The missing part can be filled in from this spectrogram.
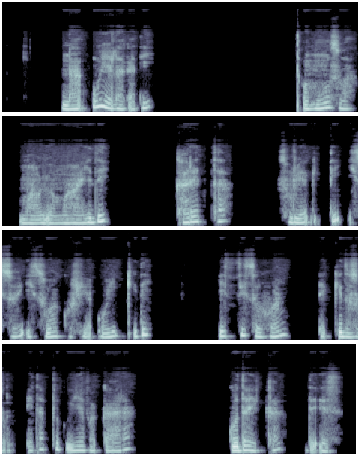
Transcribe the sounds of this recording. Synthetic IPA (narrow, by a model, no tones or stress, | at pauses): naːʔʊjɛlɐɡɐt̪ɪ | t̪ʼɔmːoːsʊwa | maːwjʊ̰wamajɪd̪ɪ | kʰɐɾɛt̪ʰːɐ | sʊɾɪjɐɡɪd̪̥ʼːɪɪsːɔjʔɪsːʊwakʊʃɪjɐ̰ʔɔjkʼːɪd̪ɪ | ɪsːɪsɔhʊwɐn | ɛkʼːɪd̪ɔs̬ɔ̰nʔɛt̪ɐpːɛɡʊ̰jːɐbɐɡːaːɾɐ | ɡ̥ɔd̪ɐjkʰːɐ | d̪ɛ̰ʔeːs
